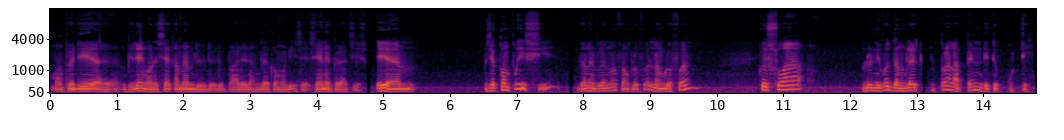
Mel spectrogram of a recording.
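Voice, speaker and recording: A man's voice: lowish voice, lively intonation, normal speed, warm tone. A middle-aged man from Ivory Coast, a community leader speaking as a podcast guest, talking earnestly and reflectively, often repeating words as he restarts phrases. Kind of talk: conversational interview.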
